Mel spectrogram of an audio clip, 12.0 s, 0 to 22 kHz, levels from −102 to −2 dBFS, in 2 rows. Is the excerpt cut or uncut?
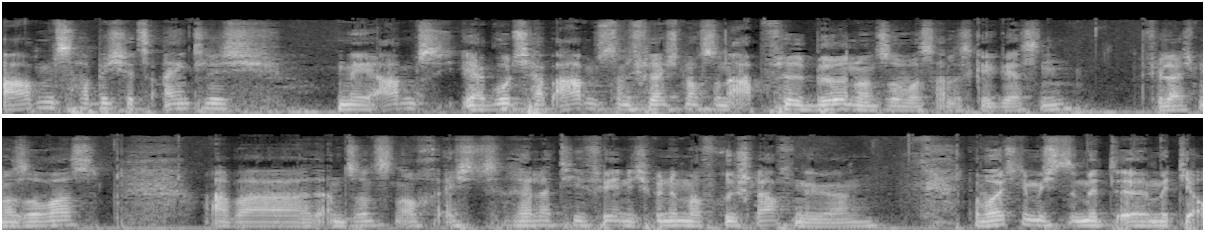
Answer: uncut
